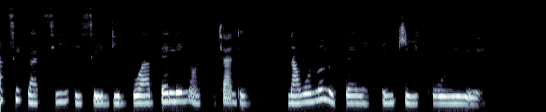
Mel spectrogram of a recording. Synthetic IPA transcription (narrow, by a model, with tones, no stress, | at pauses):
a˦ti˦ɡ͡ba˨ti˨˦i˦˨se˨di˨bo˨a˧bɛ˦le˦nãː˦˨ti˨d͡ʒa̰˦de˦˨ | nã˨wõ˦lõ˦lu˦˨fɛ˧ɾɛ̃˨ti˨˦ŋ̩˦kʰi˦i˧k̚o˧ɾi˧˨ɾɛ˨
